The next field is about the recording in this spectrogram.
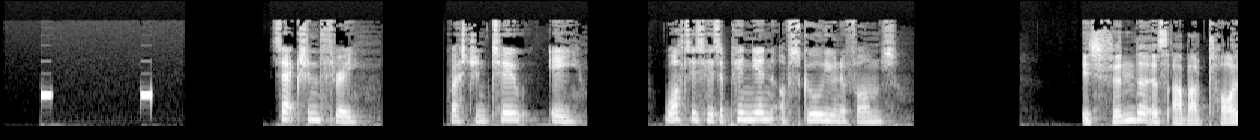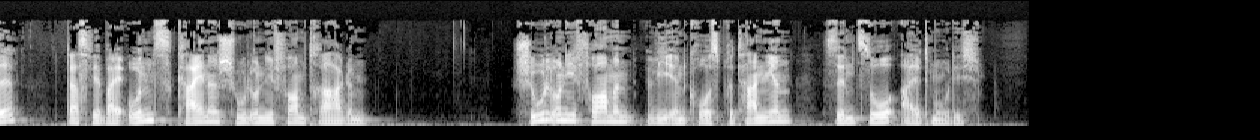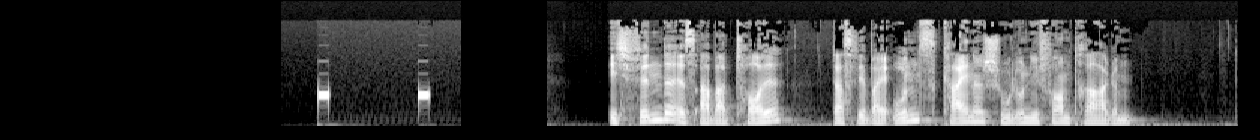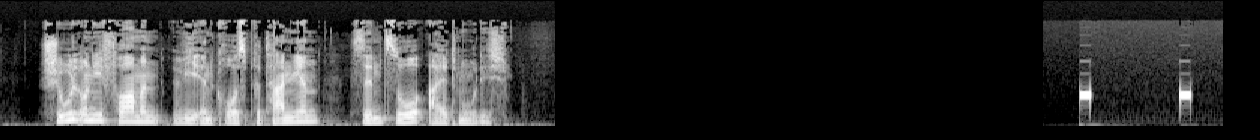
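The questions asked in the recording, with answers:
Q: What is his opinion of school uniforms?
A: They are old-fashioned; he is glad they don't wear one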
